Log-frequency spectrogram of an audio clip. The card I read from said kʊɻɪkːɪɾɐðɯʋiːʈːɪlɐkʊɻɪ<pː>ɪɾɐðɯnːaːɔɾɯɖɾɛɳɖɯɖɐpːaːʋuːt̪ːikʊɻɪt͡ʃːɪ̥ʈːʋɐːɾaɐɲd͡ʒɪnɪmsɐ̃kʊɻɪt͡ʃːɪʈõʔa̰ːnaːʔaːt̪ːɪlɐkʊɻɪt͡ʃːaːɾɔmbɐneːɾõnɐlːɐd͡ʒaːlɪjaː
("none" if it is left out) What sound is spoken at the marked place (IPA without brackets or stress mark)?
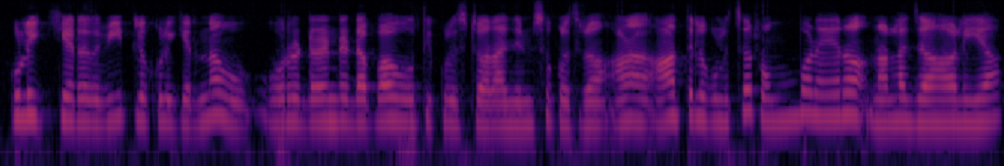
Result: kː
